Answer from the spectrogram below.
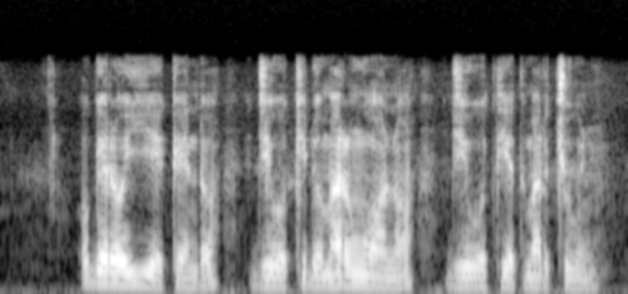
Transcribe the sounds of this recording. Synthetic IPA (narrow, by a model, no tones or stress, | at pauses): oɡeɾoiekendod͡ʒiwokidomarŋwɔnɔ | d͡ʒiwot̪jet̪mart͡ʃuɲ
